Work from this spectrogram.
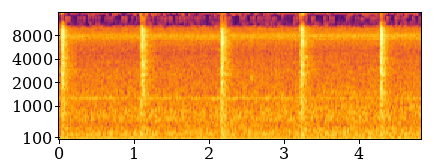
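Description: A hollow knock lands roughly once a second over the steady tumble hum, keeping time with the drum's turn. Cause suspected, not confirmed.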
